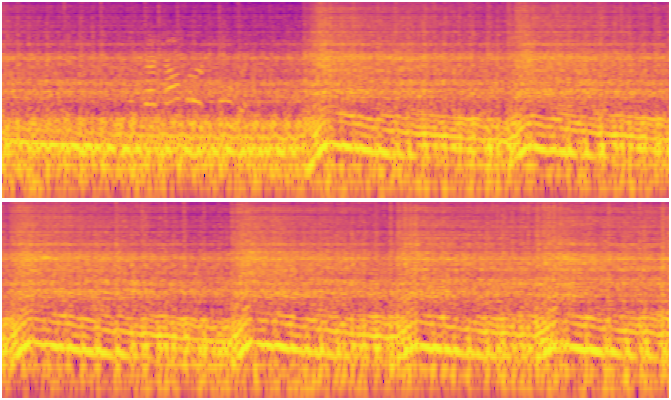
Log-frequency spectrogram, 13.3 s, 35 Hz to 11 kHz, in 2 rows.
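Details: 1967 Kawasaki A1 250 two-stroke twin, running again after tune-up with donor parts, little choke: blipped about every two seconds, revs climbing and dropping cleanly to steady idle; healthy.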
